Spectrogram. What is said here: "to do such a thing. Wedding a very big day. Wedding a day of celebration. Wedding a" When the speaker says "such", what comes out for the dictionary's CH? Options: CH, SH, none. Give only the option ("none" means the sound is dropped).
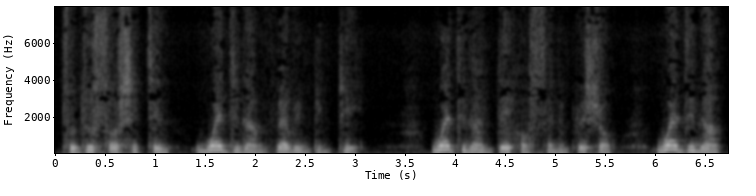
SH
